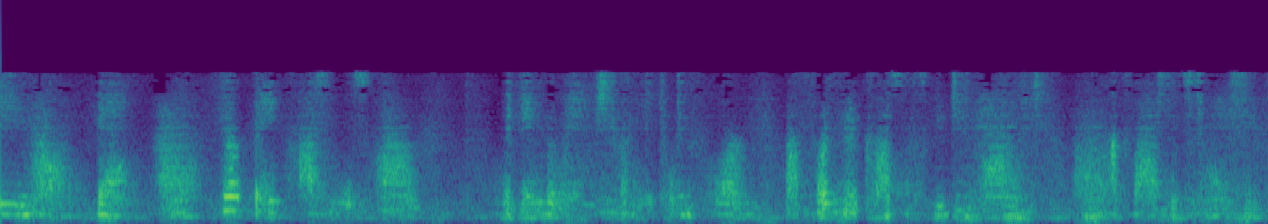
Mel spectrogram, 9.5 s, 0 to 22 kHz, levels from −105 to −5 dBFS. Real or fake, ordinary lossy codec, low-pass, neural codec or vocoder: fake; MP3, 24 kbps; 7.2 kHz; codec, 44.1 kHz, 0.9 kbps, DAC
